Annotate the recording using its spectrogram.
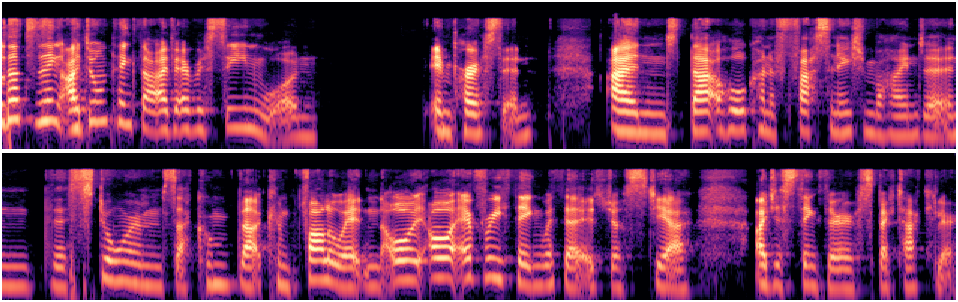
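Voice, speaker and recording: Recorded with a dry, close sound with no echo against a quiet background, this speaker has an Irish accent, a moderate pace and ordinary pitch variation. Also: woman, fairly high pitch for a woman. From Ireland, Galway. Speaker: communications specialist. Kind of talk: casual chat.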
